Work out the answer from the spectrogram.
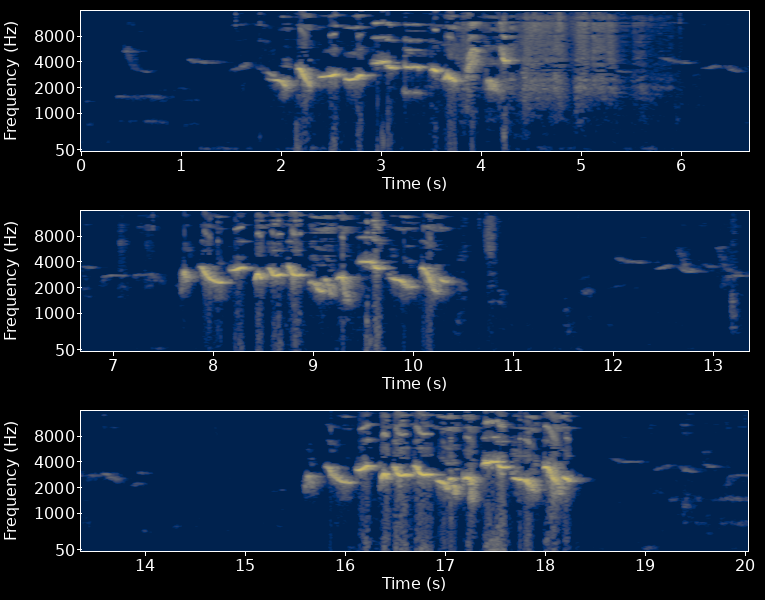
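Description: Oriental magpie-robin singing: three phrases of quick, varied whistled notes gliding up and down, each lasting about three seconds, separated by pauses of a few seconds.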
